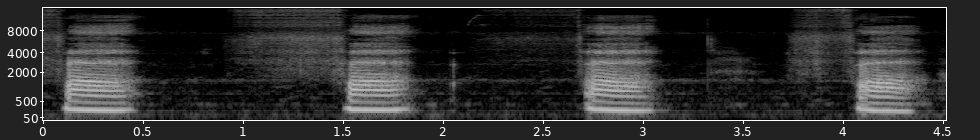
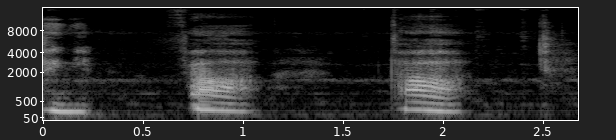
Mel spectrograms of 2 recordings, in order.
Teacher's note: ऊपर के दांतो के किनारे और निचले होट के तर हिस्से से फ अदा होता है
